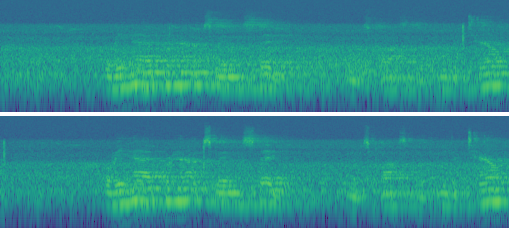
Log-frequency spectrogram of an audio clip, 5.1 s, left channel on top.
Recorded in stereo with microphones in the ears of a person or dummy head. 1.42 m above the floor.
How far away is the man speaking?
About 1.7 m.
